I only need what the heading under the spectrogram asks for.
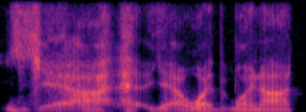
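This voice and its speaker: A man's voice: lowish voice, takes it slowly. A man playing a tabletop roleplaying game, casually and with amusement describing what his character does. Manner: amused, laughs readily, swears.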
